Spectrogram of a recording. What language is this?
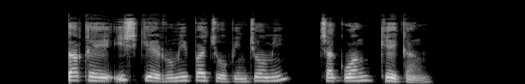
Corongo Ancash Quechua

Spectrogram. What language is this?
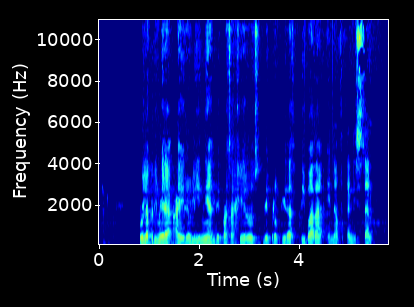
Spanish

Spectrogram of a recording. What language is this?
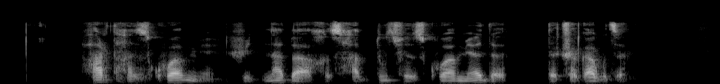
Abkhazian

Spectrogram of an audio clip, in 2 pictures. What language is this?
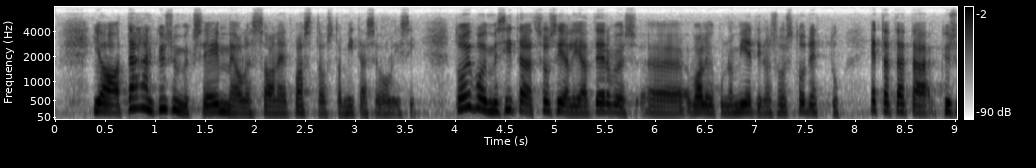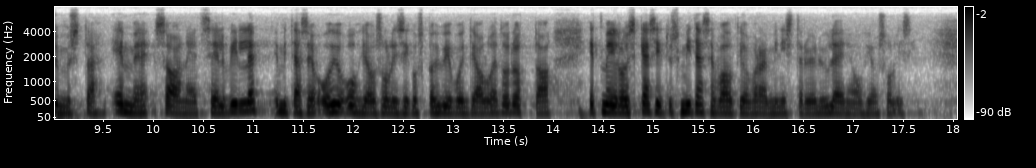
Finnish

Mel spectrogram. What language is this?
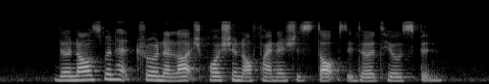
English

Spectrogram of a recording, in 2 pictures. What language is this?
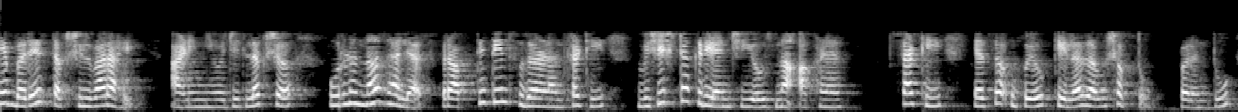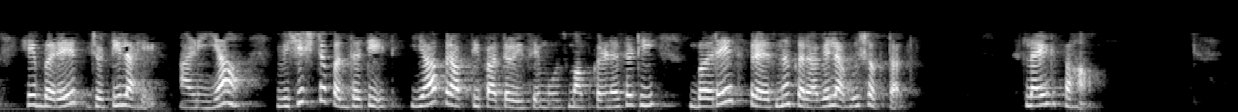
Marathi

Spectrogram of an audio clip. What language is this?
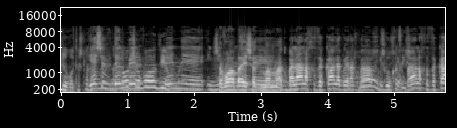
Hebrew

